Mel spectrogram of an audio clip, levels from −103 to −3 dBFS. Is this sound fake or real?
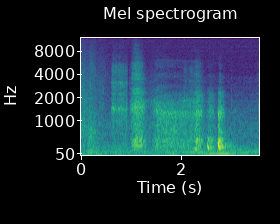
fake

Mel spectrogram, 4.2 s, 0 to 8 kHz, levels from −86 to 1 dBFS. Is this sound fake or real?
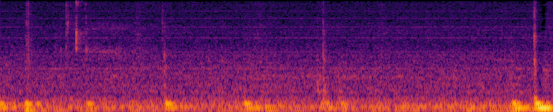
real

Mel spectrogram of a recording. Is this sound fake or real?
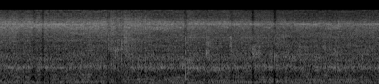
fake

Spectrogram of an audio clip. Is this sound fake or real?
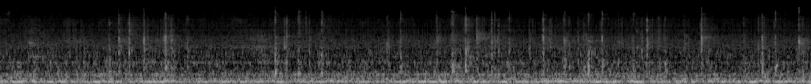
fake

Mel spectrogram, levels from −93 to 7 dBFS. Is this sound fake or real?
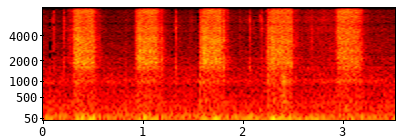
fake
